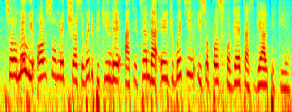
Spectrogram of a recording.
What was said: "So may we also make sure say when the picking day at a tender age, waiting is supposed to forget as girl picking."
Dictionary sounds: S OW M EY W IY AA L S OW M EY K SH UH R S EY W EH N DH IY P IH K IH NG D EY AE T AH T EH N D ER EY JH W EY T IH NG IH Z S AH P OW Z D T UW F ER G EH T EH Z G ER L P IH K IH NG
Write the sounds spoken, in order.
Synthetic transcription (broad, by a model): S OW M EY W IY AA L S OW M EY K SH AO S EY W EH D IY P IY K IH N D EY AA T AH T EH N D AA EY JH W EY T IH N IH S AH P OW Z T UW F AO G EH T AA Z G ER L P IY K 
